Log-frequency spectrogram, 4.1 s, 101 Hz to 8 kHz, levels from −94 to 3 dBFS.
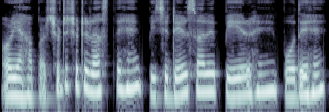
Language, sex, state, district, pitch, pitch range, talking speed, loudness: Hindi, female, Arunachal Pradesh, Lower Dibang Valley, 225 Hz, 195-240 Hz, 190 wpm, -14 LUFS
